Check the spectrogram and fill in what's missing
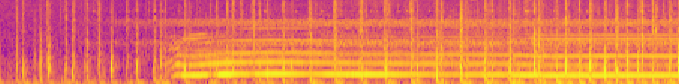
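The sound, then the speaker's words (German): Steady, even clip-clop of hooves from several horses ridden at a slow walk through the darkness, joined after a second by a long, sustained high wailing tone that holds over the hoofbeats to the end, as a coyote howls here and there. “So ritten sie durch die Dunkelheit.”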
